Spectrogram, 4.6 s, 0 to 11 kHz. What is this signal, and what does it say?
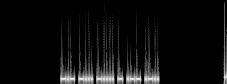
Morse code, heard as a keyed tone, about 40 wpm, 700 Hz. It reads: KB6TWL
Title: USA Call Signs - 6 Characters - 2x Character Spacing - 40wpm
